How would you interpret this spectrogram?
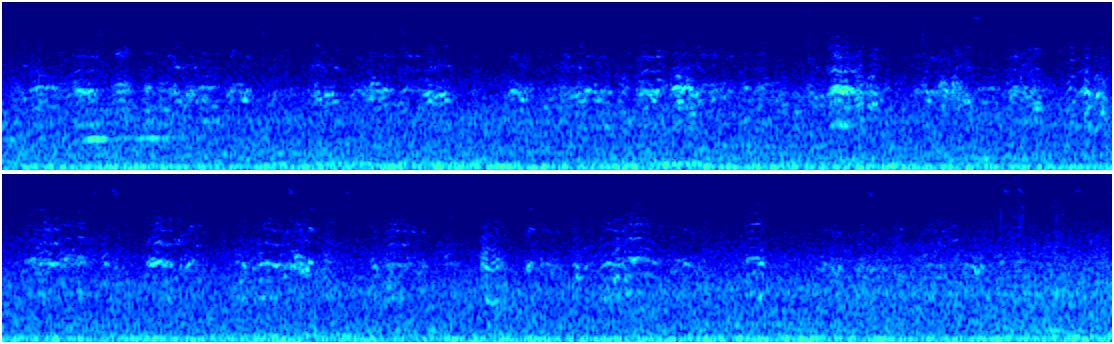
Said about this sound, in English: Oh, geese.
